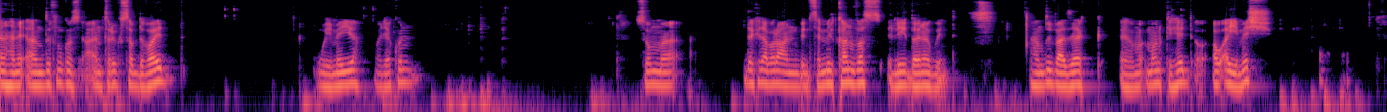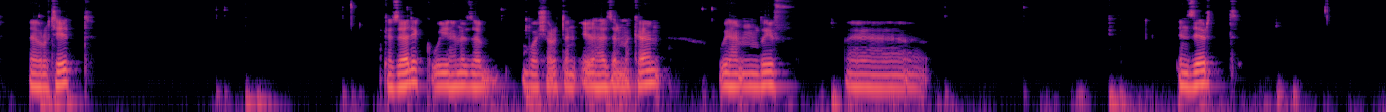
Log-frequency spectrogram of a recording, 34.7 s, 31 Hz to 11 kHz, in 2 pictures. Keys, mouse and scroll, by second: 0.1 Tab, 0.8 Tab, 1.2 w, 3.8 t, 4.5 click, 5.7 0, 7.4 t, 8.0 Tab, 9.1 shift+c, 12.4 shift+a, 16.7 KP_1, 17.8 r, 20.4 r, 22.4 click, 23.9 KP_7, 24.9 g, 27.7 KP_1, 28.4-29.1 scroll up 3, 29.1 click, 30.8-31.5 scroll down 3, 31.2 KP_7, 33.3 Escape.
